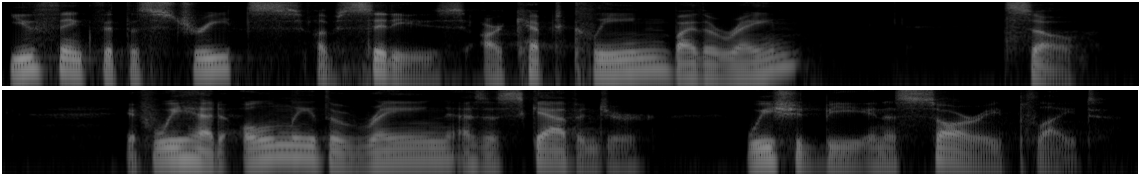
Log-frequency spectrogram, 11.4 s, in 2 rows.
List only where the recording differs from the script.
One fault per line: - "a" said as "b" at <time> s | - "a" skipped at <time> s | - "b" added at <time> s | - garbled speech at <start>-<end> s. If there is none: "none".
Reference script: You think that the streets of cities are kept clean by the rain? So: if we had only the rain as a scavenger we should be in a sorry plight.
none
